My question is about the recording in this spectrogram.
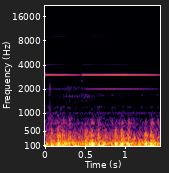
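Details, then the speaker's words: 2009 Mazda5 with the front hubs spinning in drive: a heavy, rough, low grinding churns on steadily from the front. Reverse engaged with a loud clunk. Transmission, axle or wheel bearing suspected, not confirmed. "Yeah, I think the transmission is shot. That sounds really bad. Wow."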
